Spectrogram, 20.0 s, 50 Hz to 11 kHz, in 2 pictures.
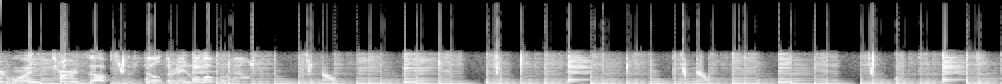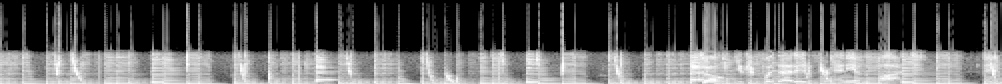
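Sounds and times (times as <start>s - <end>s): synthesizer bass line: 0.0s - 20.0s.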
